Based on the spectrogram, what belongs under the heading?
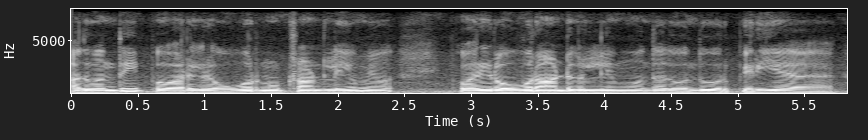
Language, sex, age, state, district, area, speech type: Tamil, male, 18-30, Tamil Nadu, Tiruppur, rural, spontaneous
